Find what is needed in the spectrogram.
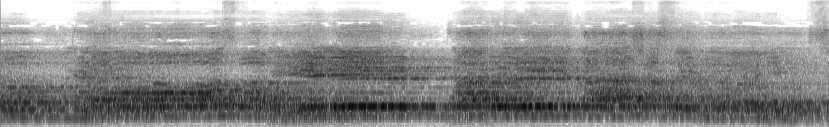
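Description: Small mixed vocal ensemble of women's and men's voices singing a Ukrainian Christmas carol (koliadka) in harmony, with long held notes.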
